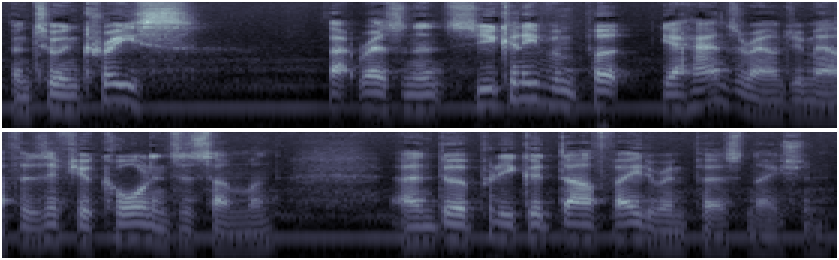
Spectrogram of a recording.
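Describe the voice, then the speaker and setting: A man explaining voice impression technique in a calm, conversational tutorial. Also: lowish voice, brisk, slight background noise. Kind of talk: instructional tutorial.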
